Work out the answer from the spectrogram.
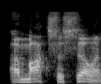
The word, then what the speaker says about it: amoxicillin: Just hypothetically, amoxicillin, is that how you pronounce that?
